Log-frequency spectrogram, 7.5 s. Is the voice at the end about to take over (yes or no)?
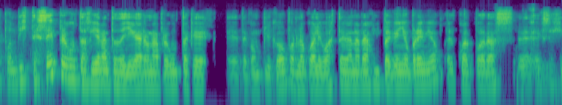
no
